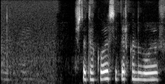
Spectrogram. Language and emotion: Russian, neutral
